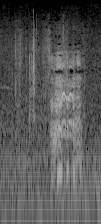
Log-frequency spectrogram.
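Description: A horse lets out a single short whinny, its shrill, quavering pitch rising and wobbling for about half a second before cutting off, heard alone against a faint background.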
